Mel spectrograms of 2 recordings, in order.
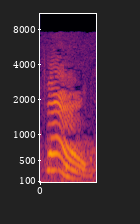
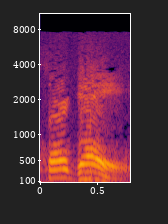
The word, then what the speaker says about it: Serge: In the first place, his name is not Serge. I told you over and over to stop calling him Serge. – S-E-R-G-E. It's Serge. – It's pronounced Sergey.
